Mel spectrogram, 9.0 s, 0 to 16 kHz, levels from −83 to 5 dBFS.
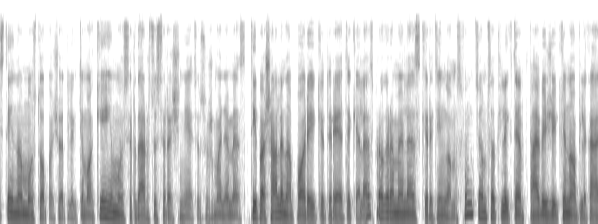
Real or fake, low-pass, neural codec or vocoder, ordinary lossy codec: real; 10.8 kHz; none; Opus, 24 kbps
